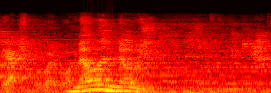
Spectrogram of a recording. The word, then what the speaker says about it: Melinoe: Melanoe. Melinoe. Yeah. Okay, I did say it right. Melanoe.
